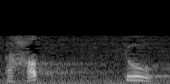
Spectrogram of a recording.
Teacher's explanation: ولكن بعضهم ينطق الأولى مستعلية مفخم، ينطق الأولى مفخمة والثانية مرققة، يقول أحط تو، هذه الأولى مفخمة والثانية مرققة، فهو لم ينطق إلا تاء.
